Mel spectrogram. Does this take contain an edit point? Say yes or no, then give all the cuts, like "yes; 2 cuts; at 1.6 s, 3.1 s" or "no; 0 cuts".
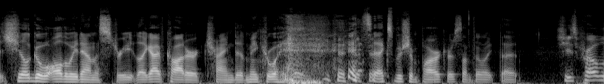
no; 0 cuts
